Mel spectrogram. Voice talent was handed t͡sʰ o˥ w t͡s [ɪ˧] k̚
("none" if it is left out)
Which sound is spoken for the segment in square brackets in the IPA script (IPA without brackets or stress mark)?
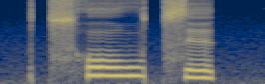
ɪ˧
